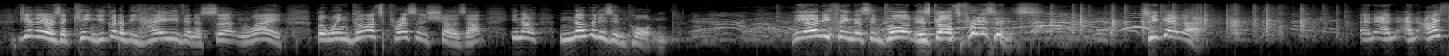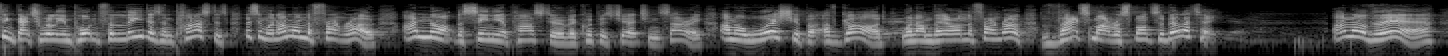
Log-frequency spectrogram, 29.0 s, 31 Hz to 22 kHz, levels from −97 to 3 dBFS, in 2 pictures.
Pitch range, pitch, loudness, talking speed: 205-285 Hz, 235 Hz, -24 LUFS, 170 wpm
